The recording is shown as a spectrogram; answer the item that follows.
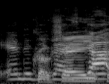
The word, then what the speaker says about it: Croce: Jim Croce, Bad Leroy Brown.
